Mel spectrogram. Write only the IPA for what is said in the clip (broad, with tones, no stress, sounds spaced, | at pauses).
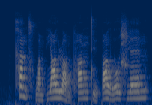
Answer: kʰ a˥˨ n t͡sʰ w ɑ˩ ŋ p j ɑ˦ ʊ̯ ɻ ɑ̰˨˩ ŋ pʰ ɑ˦ ŋ t̪ y̰˨˩ p ɑ˥˨ ʊ̯ l o˥˨ ʊ̯ ɕ ɥ ɛ˦ n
